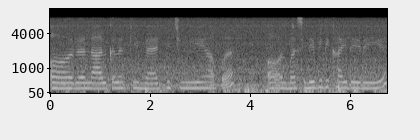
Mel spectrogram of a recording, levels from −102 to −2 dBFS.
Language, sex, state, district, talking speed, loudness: Hindi, female, Bihar, East Champaran, 160 wpm, -35 LUFS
